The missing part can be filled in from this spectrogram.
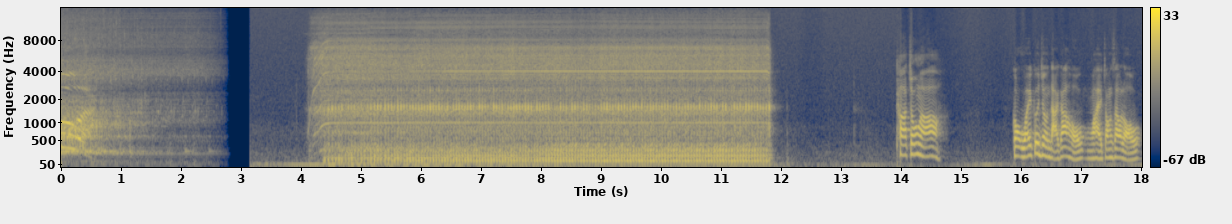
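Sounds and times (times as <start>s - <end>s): electric drill whining: 4.1s - 11.9s.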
